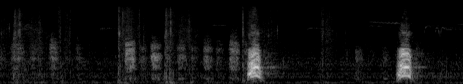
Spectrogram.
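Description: A dog in the Blair Witch video game gives two sharp, loud barks a couple of seconds apart, with softer yips and panting-like sounds between them.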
